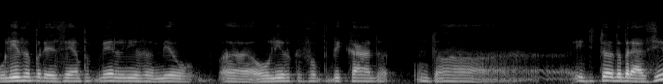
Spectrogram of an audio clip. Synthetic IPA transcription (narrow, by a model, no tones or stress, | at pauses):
ʊlivɾʊpoɾezẽmplʊpɾimejɾʊlivɾʊmewɛʊlivɾʊkɪfojpublikad̪ʊ̰ | d̪ɐ | ed͡ʒ̪it̪oɾɐd̪ʊbɾazi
